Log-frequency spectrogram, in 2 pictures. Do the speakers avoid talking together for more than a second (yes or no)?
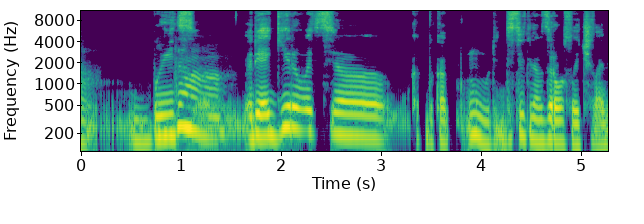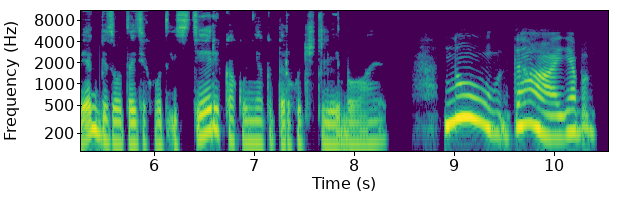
yes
